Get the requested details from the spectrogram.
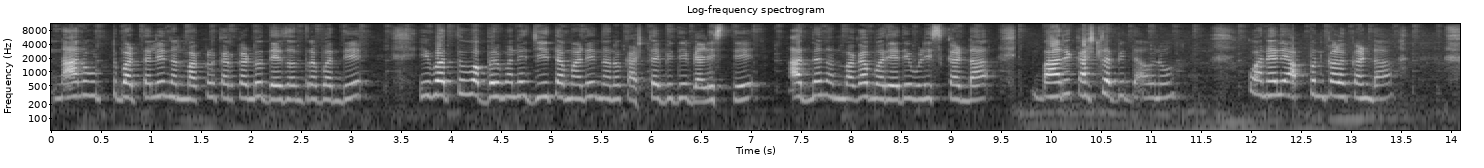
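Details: Adult woman speaking Kannada; Normal speech.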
